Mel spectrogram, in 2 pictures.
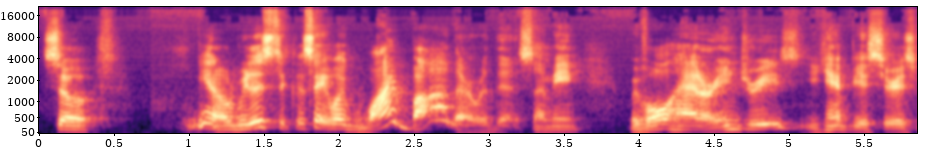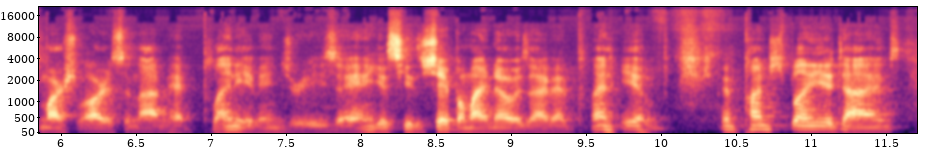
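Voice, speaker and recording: A man teaching swordsmanship, answering questions in a rambling, self-interrupting and lively way. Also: lowish voice, fast talker, gravelly. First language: English. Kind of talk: conversational Q&A answers.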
